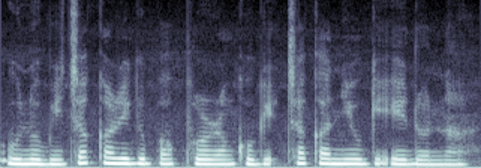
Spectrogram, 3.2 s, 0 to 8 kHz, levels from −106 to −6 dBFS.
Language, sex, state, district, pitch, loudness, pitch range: Garo, female, Meghalaya, West Garo Hills, 225 Hz, -13 LUFS, 215-235 Hz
